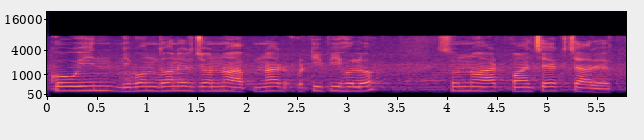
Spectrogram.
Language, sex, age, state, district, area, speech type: Bengali, male, 18-30, West Bengal, Paschim Medinipur, rural, read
